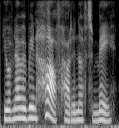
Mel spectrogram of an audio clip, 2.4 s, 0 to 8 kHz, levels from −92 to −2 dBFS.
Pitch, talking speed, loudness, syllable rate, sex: 215 Hz, 225 wpm, -19 LUFS, 4.8 syllables/s, female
